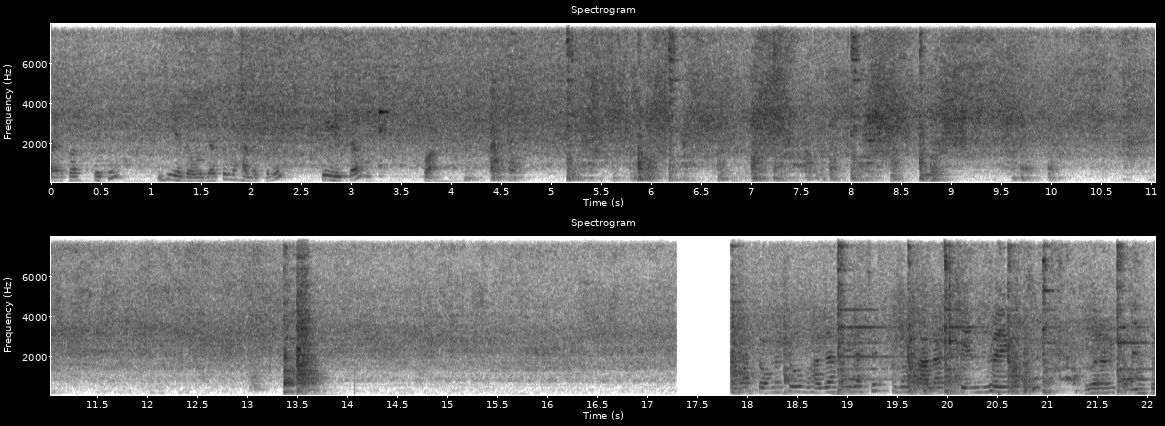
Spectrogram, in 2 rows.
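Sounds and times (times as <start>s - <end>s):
tomatoes sizzling in hot oil: 0.0s - 22.0s
spatula scraping pan: 3.1s - 11.0s, 18.2s - 22.0s.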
